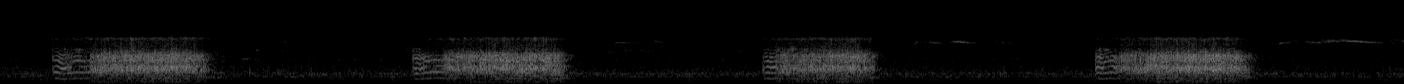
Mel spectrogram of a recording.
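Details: Sleeping 3-year-old girl: four long, rough snores about every three to four seconds, roughly 17 a minute, with quiet breathing between them; child snoring.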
